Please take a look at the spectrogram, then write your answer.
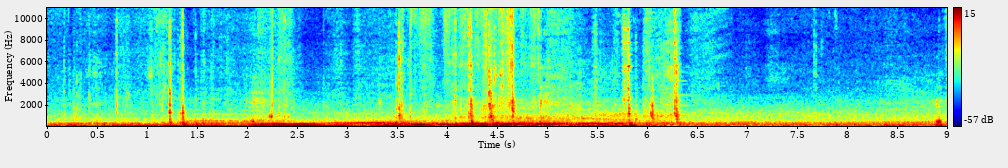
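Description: A 1969 Ford Galaxie 500 convertible with a 390 engine lowering its power top: a steady low mechanical motor drone with shifting whine and hum running throughout, continuous and fairly loud, with no talking.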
